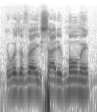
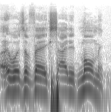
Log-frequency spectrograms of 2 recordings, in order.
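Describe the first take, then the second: No difference in how they are said.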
